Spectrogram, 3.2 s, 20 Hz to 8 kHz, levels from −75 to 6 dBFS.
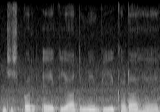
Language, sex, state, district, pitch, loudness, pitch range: Hindi, male, Uttar Pradesh, Shamli, 115 Hz, -13 LUFS, 110-120 Hz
